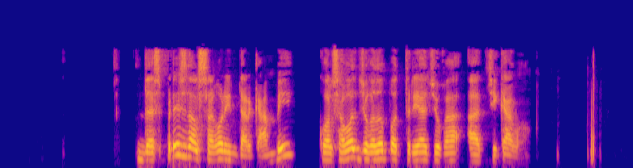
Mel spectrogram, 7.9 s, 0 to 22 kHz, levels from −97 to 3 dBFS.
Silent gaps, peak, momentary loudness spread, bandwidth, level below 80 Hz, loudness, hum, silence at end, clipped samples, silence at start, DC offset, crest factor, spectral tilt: 3.82-3.99 s, 6.80-6.84 s, 7.05-7.29 s; -2 dBFS; 19 LU; 8.2 kHz; -60 dBFS; -15 LUFS; none; 0.5 s; under 0.1%; 1.7 s; under 0.1%; 16 dB; -3.5 dB/octave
